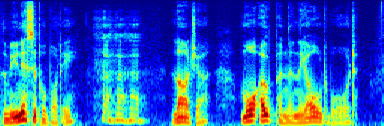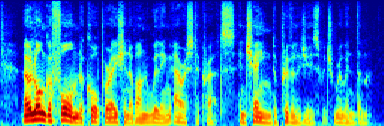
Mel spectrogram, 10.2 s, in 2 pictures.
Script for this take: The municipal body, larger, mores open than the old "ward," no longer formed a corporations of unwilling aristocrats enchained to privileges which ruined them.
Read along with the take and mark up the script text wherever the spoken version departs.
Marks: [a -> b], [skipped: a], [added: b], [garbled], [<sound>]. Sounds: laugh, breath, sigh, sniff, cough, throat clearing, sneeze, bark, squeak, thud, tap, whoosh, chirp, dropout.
The municipal body, [laugh] larger, [mores -> more] open than the old "ward," no longer formed a [corporations -> corporation] of unwilling aristocrats enchained to privileges which ruined them.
